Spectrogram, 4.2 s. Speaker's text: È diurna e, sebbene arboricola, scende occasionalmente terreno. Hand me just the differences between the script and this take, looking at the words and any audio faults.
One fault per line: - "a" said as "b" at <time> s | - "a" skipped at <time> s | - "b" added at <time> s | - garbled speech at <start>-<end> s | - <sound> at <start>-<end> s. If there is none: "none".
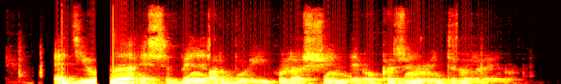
- dropout at 0.7-0.8 s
